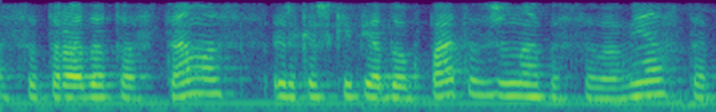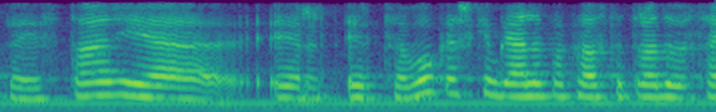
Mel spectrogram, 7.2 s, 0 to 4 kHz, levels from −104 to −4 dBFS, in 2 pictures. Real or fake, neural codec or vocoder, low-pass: real; none; 3.6 kHz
